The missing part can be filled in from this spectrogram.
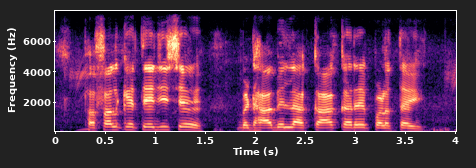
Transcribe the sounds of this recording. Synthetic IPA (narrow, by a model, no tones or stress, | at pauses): pʰəfəlkeːt̪eːd͡ʒiːseːɓəɖʱaːɓeːlaːkaːkəɾeːpəɭ̤t̪əiː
